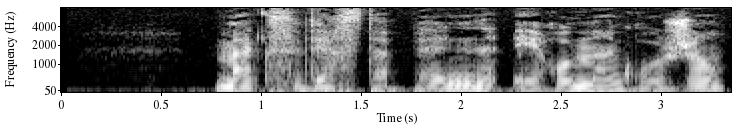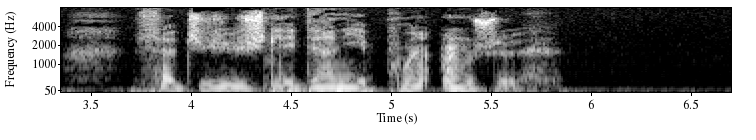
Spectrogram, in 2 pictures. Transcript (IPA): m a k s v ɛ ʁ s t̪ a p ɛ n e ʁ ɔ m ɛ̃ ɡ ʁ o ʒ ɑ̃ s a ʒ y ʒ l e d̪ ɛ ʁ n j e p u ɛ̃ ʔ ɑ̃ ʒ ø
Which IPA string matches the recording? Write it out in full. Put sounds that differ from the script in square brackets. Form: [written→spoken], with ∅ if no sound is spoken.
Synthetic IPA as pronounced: m a k s v ɛ ʁ s t̪ a p ɛ n e ʁ ɔ m ɛ̃ ɡ ʁ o ʒ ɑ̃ s a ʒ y ʒ l e d̪ ɛ ʁ n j e p [u→w] ɛ̃ ʔ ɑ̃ ʒ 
